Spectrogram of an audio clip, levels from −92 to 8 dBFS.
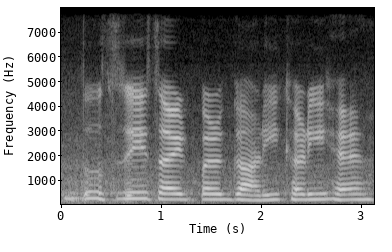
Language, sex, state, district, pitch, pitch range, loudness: Hindi, female, Punjab, Pathankot, 225 Hz, 220-245 Hz, -14 LUFS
